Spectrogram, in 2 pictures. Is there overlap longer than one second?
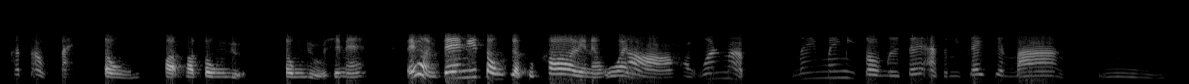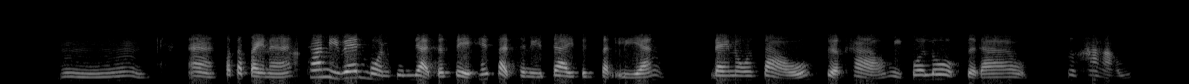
No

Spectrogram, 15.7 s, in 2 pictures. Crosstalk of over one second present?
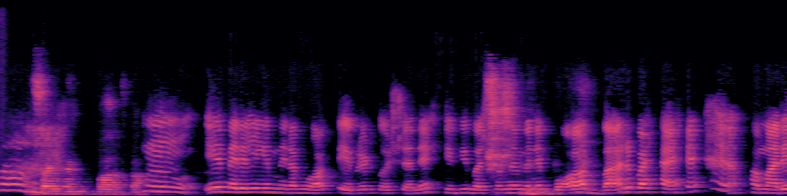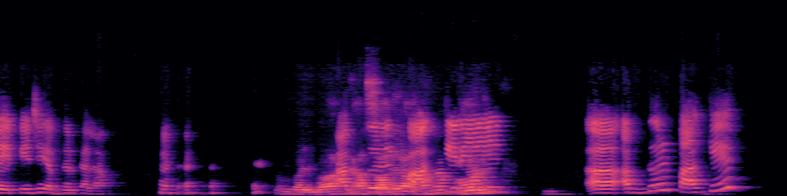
Yes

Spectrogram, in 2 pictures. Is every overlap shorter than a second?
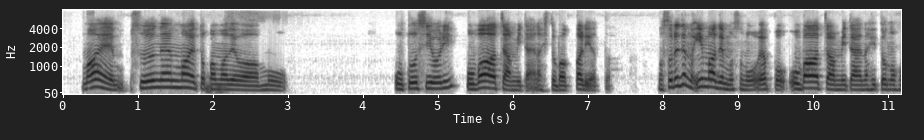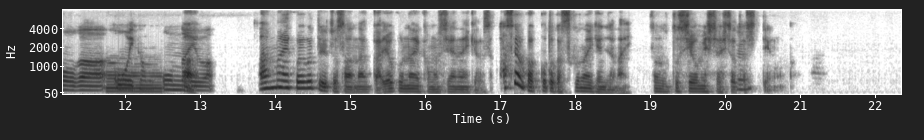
No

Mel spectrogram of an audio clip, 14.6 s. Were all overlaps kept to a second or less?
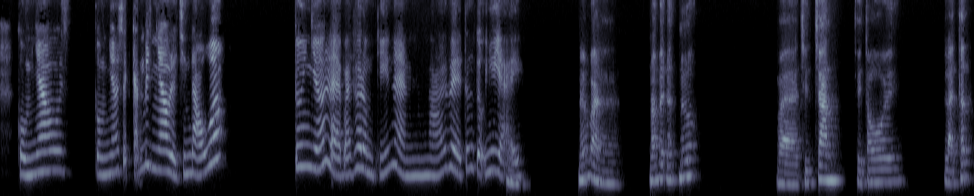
Yes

